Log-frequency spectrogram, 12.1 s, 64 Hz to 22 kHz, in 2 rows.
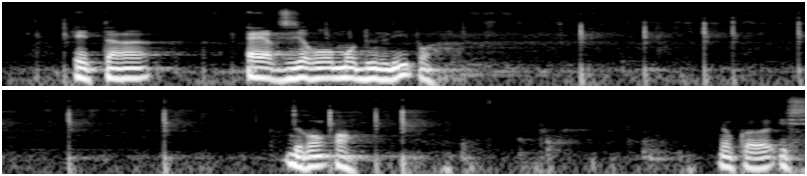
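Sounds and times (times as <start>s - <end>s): chalk tapping on blackboard: 0.0s - 0.8s, 1.4s - 9.4s
chalk scratching: 0.0s - 9.2s.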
